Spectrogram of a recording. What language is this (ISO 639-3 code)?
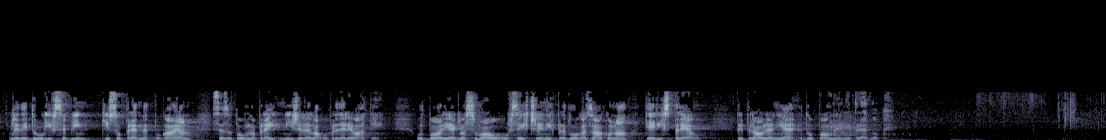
slv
